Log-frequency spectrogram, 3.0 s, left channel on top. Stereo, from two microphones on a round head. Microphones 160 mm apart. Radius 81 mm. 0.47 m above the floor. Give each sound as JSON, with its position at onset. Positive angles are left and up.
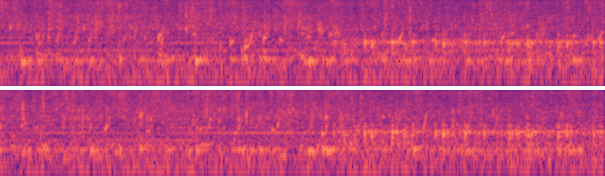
{"t": 1.7, "sound": "boiling", "side_deg": -50, "distance_m": 2.0}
